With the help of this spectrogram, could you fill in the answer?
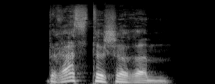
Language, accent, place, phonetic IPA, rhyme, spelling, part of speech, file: German, Germany, Berlin, [ˈdʁastɪʃəʁəm], -astɪʃəʁəm, drastischerem, adjective, De-drastischerem.ogg
- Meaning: strong dative masculine/neuter singular comparative degree of drastisch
